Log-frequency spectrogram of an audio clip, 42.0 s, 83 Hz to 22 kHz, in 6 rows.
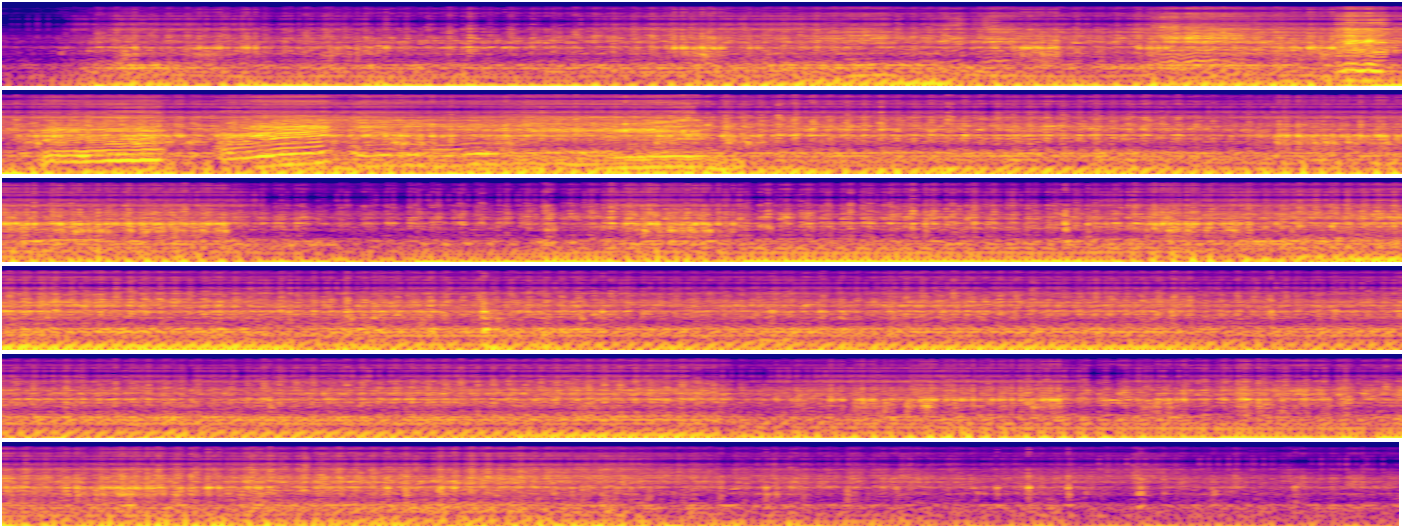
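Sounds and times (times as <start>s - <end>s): off-road vehicle engine: 0.0s - 41.9s
dirt bike engine revving: 0.3s - 15.5s.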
